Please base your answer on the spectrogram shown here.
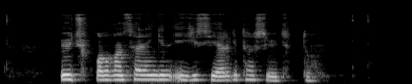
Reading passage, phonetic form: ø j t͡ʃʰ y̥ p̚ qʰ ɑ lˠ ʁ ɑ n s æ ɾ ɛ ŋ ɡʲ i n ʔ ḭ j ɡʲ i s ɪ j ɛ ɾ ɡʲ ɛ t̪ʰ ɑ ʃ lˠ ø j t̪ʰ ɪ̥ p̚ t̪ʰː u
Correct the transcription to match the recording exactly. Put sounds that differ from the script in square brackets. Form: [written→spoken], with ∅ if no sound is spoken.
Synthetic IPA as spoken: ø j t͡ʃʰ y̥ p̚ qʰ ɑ lˠ ʁ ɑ n s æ ɾ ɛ ŋ ɡʲ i n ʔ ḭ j ɡʲ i s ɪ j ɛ ɾ ɡʲ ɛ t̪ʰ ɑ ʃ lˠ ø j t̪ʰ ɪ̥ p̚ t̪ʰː u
